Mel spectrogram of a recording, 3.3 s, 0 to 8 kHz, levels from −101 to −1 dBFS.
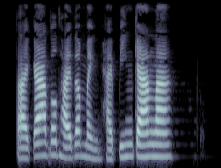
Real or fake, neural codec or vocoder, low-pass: real; none; 7.2 kHz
